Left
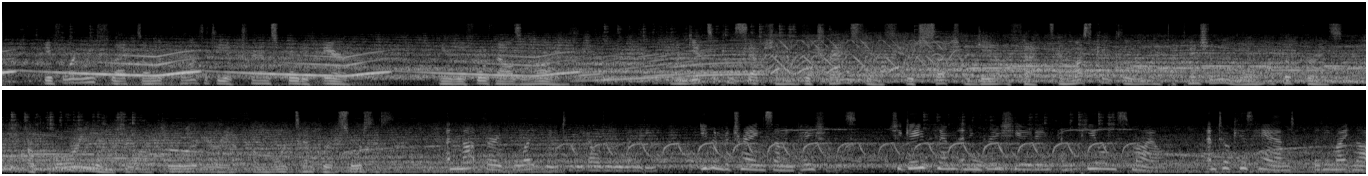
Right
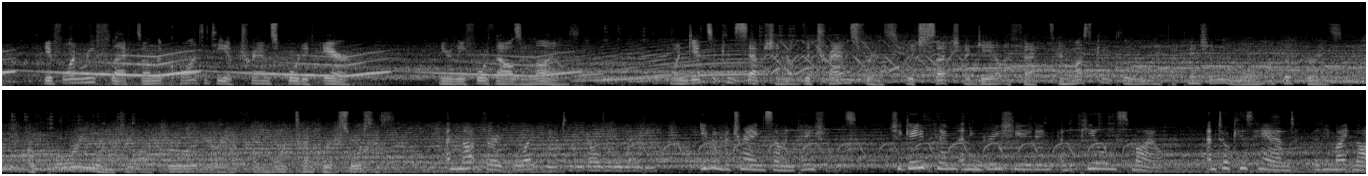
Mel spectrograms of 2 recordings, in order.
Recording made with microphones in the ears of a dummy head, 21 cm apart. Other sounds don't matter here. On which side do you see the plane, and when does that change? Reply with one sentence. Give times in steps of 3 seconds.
You can hear the plane on the left from 0 s, in the centre from 12 s and on the right from 15 s.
